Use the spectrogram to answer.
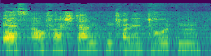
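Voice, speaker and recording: A man's voice: on the high side, level tone, moderate pace. A man from Berlin with a light Berlin accent, preaching a fervent open-air sermon on a shopping street and often saying "ja" and "Halleluja". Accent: light Berlin German. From Berlin, Germany. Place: outdoor shopping street under a small roof, rain. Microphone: small loudspeaker setup. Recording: noisy outdoor street ambience.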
